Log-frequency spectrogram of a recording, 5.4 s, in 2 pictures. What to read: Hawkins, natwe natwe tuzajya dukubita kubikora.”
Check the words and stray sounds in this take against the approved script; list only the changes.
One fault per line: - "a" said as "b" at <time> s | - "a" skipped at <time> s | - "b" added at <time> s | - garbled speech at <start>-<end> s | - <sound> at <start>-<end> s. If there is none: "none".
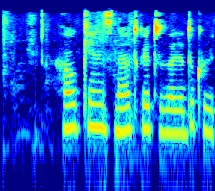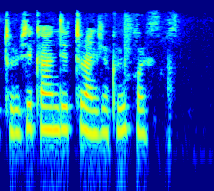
- "natwe" skipped at 1.8 s
- "urushyi kandi turangije" added at 2.8 s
